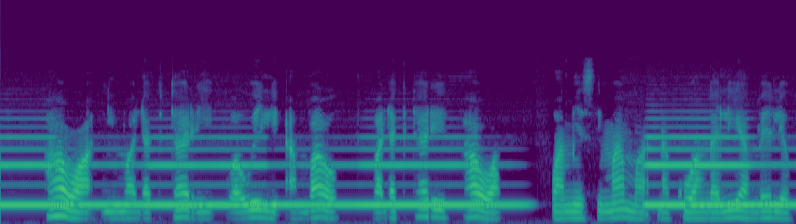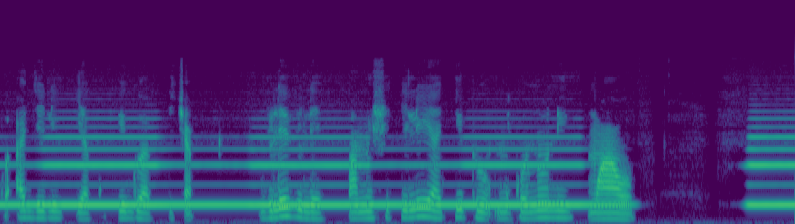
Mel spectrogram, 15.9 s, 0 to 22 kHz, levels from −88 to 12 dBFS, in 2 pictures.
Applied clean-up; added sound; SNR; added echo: none; Wind instrument, woodwind instrument; -3 dB; none.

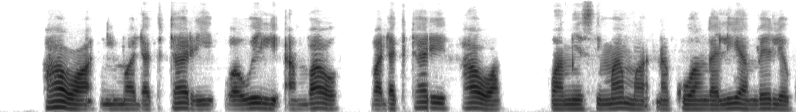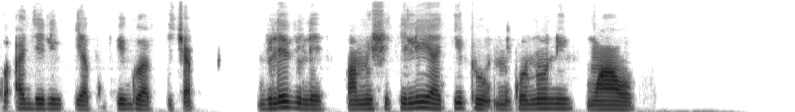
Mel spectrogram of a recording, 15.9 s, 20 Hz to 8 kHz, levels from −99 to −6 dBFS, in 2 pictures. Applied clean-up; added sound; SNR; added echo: neural mask model Resemble Enhance denoiser.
